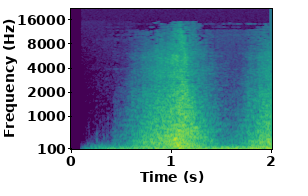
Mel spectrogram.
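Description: Intro sound effects: a whoosh that swells up to a peak about a second in, with a second one building near the end, over a deep low rumble.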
